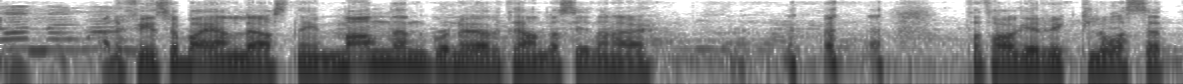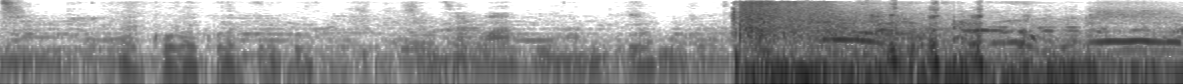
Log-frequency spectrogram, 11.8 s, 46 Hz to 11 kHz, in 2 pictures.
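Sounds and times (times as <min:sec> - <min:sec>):
faint voices and crowd noise: 0:00.0 - 0:11.8
speech: 0:00.5 - 0:11.8
laughter: 0:03.4 - 0:04.8, 0:10.1 - 0:11.8
cannon firing with a loud booming blast: 0:09.6 - 0:11.3.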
